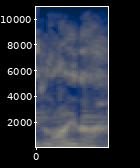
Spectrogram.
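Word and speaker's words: Leine: The River liner l e i n e liner I would say that's the pronunciation it's uh it's not the riverine by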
